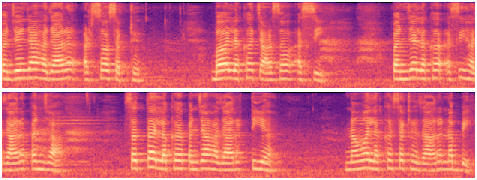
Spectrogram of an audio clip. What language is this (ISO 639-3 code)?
snd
